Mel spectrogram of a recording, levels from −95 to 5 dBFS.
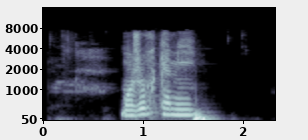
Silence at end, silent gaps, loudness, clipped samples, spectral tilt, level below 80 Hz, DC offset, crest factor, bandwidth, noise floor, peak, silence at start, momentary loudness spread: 0.6 s; none; -15 LUFS; under 0.1%; -5.5 dB/octave; -22 dBFS; under 0.1%; 16 dB; 7.6 kHz; -62 dBFS; -2 dBFS; 0.75 s; 12 LU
